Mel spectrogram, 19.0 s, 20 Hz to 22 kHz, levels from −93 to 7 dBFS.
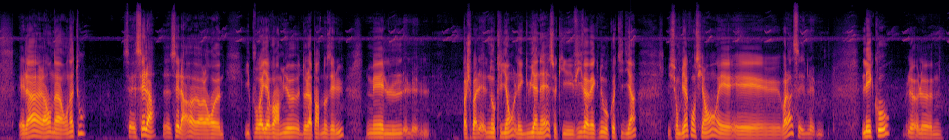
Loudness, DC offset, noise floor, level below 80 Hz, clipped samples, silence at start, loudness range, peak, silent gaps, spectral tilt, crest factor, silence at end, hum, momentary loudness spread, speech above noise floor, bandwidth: -18 LUFS; under 0.1%; -59 dBFS; -60 dBFS; under 0.1%; 0.05 s; 3 LU; 0 dBFS; none; -5 dB/octave; 20 dB; 0.2 s; none; 14 LU; 41 dB; 16 kHz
